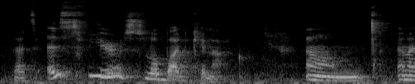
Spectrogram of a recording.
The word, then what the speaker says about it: Esphyr Slobodkina: Now this is an old book and it's by a woman with a really hard to pronounce name. Her name is Esphyr Slobodkina. That's Esphyr Slobodkina.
